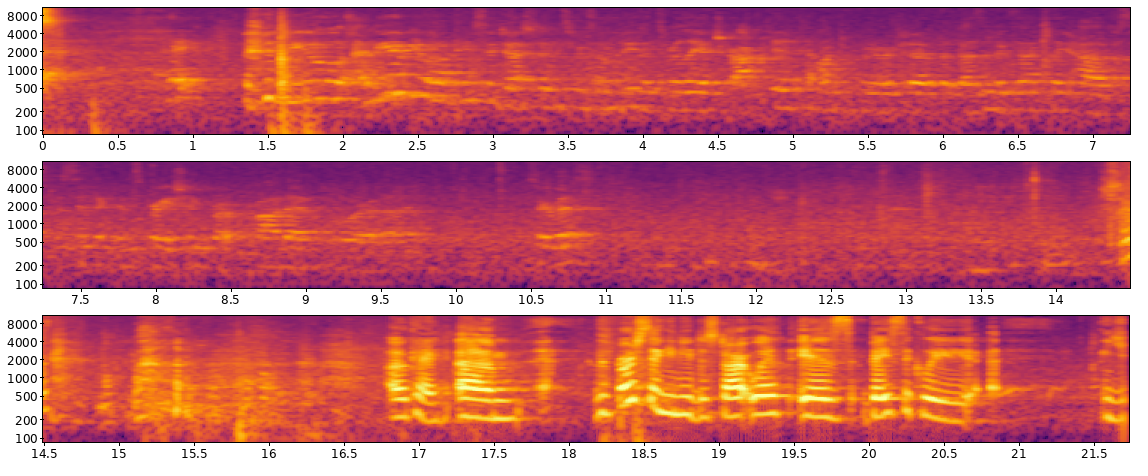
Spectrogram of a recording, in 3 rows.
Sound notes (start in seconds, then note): 13.5 softly chattering off mic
